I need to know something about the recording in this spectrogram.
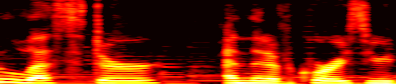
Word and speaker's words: Leicester: Then this one looks like it would say Leicester, but it's actually Leicester.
